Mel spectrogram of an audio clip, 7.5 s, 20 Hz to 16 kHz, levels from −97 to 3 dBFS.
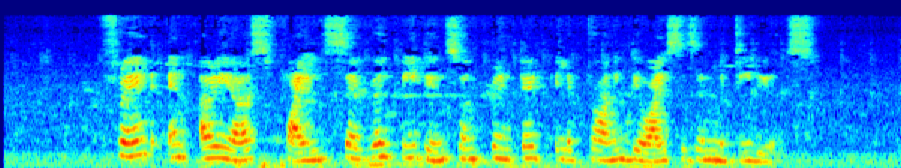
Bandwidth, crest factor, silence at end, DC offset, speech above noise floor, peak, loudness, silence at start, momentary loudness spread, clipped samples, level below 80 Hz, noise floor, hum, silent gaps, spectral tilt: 11.5 kHz; 18 dB; 0.75 s; under 0.1%; 28 dB; -4 dBFS; -21 LUFS; 0.85 s; 11 LU; under 0.1%; -44 dBFS; -49 dBFS; none; none; -5.5 dB/octave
